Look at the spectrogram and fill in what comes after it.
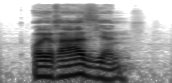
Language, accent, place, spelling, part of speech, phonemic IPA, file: German, Germany, Berlin, Eurasien, proper noun, /ɔɪ̯ˈʁaːzi̯ən/, De-Eurasien.ogg
- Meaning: Eurasia (a supercontinent consisting of Europe and Asia)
